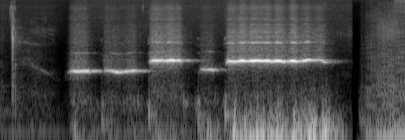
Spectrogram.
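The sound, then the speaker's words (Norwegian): A person whistles a short melodic tune, clear, with a few held and rising notes, while a low rumble of background noise sits underneath. “skal vi ta oss og plystre oss i gang uh, lading?”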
